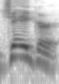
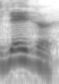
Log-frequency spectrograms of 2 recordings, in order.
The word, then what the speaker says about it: Jaeger: trap okay we are not gonna go like JEA ger is pronounced Jagger okay this is not it's Jaeger okay so we need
